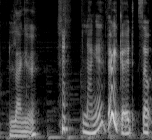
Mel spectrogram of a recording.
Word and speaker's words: Lange: And then the NG is, I think, a bit tricky. So, it's Lange. It's very soft. Lange. Lange. Lange. Very good. So, A, Lange.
